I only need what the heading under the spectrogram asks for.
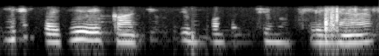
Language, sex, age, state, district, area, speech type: Hindi, female, 30-45, Uttar Pradesh, Prayagraj, urban, conversation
